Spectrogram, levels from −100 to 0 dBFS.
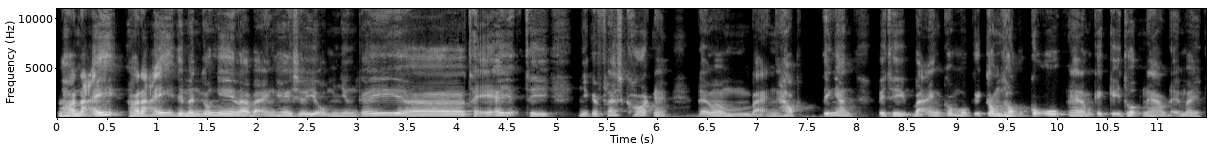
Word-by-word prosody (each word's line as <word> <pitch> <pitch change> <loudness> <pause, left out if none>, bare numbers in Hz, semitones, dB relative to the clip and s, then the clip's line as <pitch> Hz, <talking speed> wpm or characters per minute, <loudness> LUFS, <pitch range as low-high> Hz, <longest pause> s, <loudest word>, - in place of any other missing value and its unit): hồi 170 -2 +4
nãy, 220 - +6
hồi 160 0 +4
nãy 210 +10 +4
thì 180 - +6
mình 160 0 +2
có 200 - +4
nghe 205 -4 +4
là 165 -3 +4
bạn 155 +2 -2
hay 180 +1 -1
sử 170 -1 -3
dụng 145 -4 0
những 145 +1 -5
cái, 210 +3 +2
ờ, 155 -3 +2
thẻ 210 +7 0 0.3
thì 135 -2 -2 0.3
những 145 +3 -9
cái 190 0 -3
flash 220 +1 -6
card 215 +4 -2
nè 160 - -4 0.3
để - - -3
mà 160 -2 0 0.3
bạn 140 - -7
học 135 - -3 0.3
tiếng 205 +3 +3
Anh, 165 -5 -3 0.3
vậy 150 - -1
thì 145 -3 0
bạn 150 +2 -3
có 210 - -2
một 220 - -2
cái 385 - -2
công 190 0 +4
họng 170 -2 +1
cụ 150 +1 0
hay 170 - -1
là 155 - 0
một 135 - -6
cái 185 - -3
kỹ - - -3
thuật 170 -2 0
nào 140 -3 -5
để - - -8
mà 150 -4 -5
165 Hz, 245 wpm, -23 LUFS, 150-195 Hz, 0.3 s, nãy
